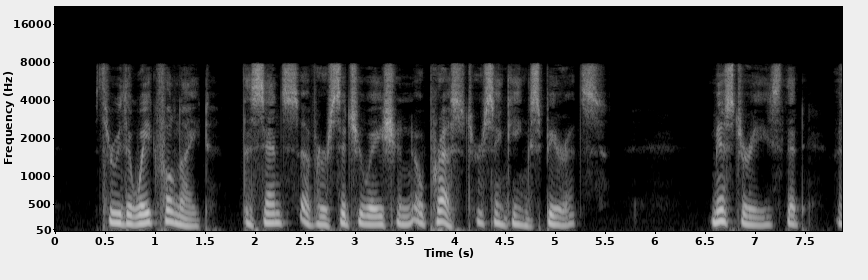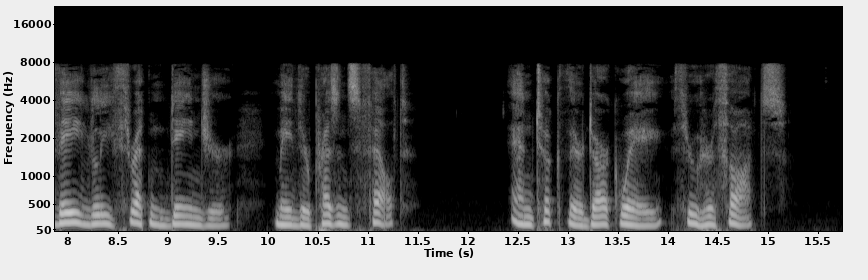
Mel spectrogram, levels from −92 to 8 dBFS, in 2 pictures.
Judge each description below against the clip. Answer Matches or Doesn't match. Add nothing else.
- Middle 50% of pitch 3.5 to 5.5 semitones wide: Matches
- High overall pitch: Doesn't match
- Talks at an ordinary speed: Doesn't match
